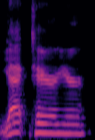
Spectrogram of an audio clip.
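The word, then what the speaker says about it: Jagdterrier: the Y Terrier uh it's actually pronounced Yak Terrier everybody calls him yogs or Jags we all call them Jags it's just easier I got tired of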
